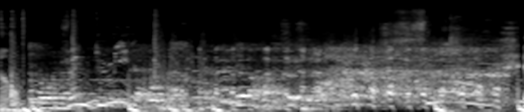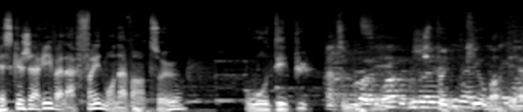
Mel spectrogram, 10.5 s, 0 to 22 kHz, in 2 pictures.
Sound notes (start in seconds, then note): 3.7 laughs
